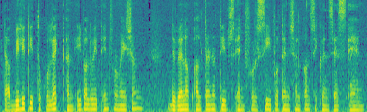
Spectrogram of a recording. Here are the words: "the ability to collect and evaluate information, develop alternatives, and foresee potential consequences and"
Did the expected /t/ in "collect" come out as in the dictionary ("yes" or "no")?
yes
